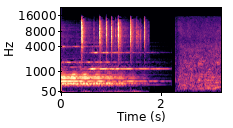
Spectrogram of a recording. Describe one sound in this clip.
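A short musical jingle plays.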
